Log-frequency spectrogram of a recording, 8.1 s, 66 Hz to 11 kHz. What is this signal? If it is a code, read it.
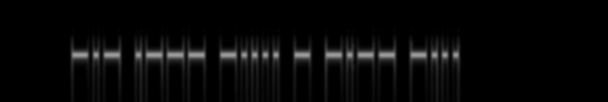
Morse code, heard as a keyed tone, about 17 wpm, 700 Hz. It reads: KJ6TYB
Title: USA Call Signs 17wpm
